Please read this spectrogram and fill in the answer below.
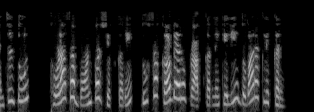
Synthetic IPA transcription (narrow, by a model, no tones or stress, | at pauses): ɛ̃ːnsəlʈuːl | t̪ʰoːɽasabɔ̃ːɳɖ̚pɐɾʃɪpʈ̪̚kɐɾẽːd̪uːsɾakɐɾɖɛːɾopɾaːp̚t̪̚kɐɾnekelied̪oːbaːɾaklɪkːɐɾẽː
